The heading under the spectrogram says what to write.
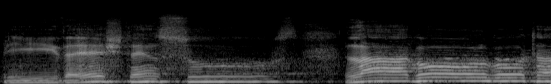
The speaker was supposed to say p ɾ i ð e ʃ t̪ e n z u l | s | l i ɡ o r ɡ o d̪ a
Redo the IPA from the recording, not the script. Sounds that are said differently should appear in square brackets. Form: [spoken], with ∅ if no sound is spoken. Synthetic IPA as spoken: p ɾ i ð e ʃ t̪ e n [s] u [∅] | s | l [a] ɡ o [l] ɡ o [t̪] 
